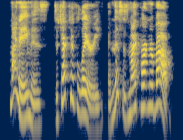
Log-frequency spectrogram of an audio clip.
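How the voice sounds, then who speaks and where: A woman's put-on character voice, fairly high in pitch, with very wide pitch swings at a moderate pace. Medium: read story. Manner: mock-serious, dramatic.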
